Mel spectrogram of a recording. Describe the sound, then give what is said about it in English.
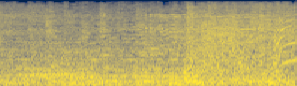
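A car smashes through a fence while fleeing police cars through a shanty town: a dense, continuous roar of crashing, crunching noise that stays loud and churning throughout, with no separate impacts standing out. “She smashes through a fence.”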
